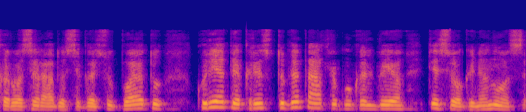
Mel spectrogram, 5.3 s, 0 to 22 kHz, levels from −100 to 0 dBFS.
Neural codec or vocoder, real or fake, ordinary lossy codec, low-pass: codec, 16 kHz, 4 kbps, FreqCodec, smaller model; fake; AAC, 32 kbps; 7.2 kHz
